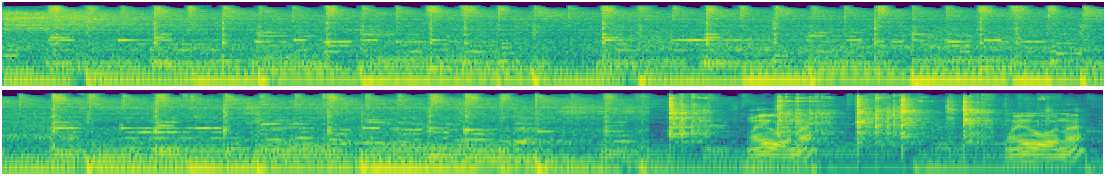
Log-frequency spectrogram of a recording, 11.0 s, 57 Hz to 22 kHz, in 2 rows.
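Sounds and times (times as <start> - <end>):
glass marbles clattering: 8.8 - 10.6
marbles rolling with ring: 8.8 - 10.6.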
